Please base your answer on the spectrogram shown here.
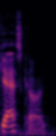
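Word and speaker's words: Gascoigne: boss uh father oh man how did you pronounce his name gason that's pretty close it's gascon okay or get or I think there's two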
